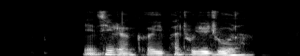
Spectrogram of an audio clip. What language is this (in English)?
Chinese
